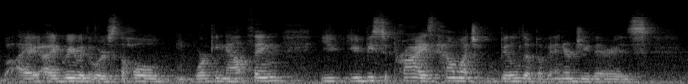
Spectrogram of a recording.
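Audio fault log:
No faults turn up anywhere in this clip. The audio carries on without any interruption or damage that a listener would notice.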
